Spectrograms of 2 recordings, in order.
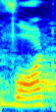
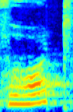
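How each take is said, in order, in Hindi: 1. शब्द सीधे w की आवाज़ से शुरू होता है। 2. w से पहले h की आवाज़ हल्की साँस की तरह निकलती है। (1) "बोलेंगे" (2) "ना बोलकर"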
